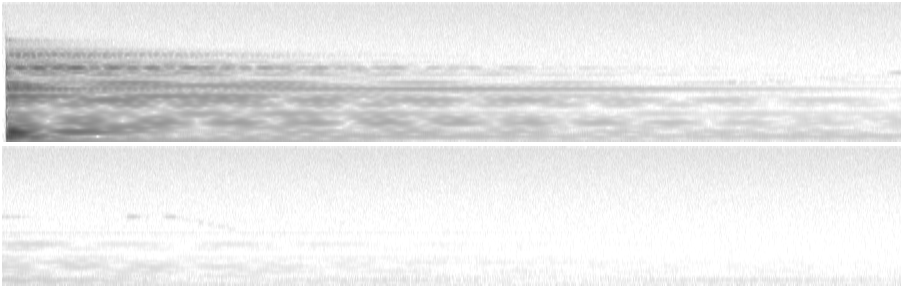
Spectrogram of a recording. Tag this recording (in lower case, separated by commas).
keyboard (musical), musical instrument, piano, music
